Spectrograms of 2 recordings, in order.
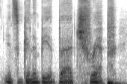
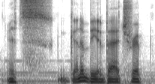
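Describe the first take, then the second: First: It is said in a deeper voice. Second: It is said in a normal voice.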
